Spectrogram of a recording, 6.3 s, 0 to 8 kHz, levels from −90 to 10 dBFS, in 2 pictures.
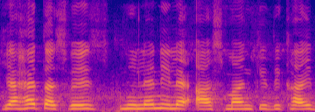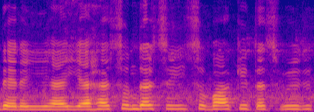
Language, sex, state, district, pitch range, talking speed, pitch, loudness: Hindi, female, Haryana, Rohtak, 235-260 Hz, 150 wpm, 250 Hz, -15 LUFS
